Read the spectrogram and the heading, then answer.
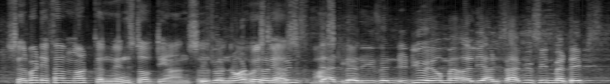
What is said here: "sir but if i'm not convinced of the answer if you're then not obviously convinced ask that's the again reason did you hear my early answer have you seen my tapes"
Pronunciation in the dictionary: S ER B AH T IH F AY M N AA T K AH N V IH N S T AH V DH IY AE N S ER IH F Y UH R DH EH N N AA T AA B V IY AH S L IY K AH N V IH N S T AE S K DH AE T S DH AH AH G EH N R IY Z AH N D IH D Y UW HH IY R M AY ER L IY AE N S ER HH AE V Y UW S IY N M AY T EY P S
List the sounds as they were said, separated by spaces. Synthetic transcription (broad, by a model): S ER B AH T IH F AY M N AA T K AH N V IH N S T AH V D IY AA N S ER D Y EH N N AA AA V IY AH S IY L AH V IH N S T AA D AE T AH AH R IY Z AH N D IH D Y UW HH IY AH M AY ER L IY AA N S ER HH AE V Y UW S IY N M AY T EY P S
